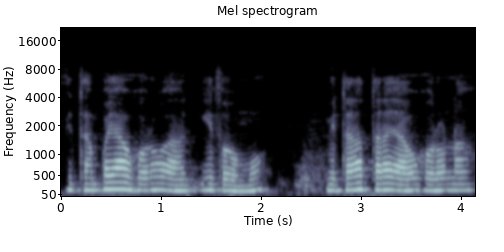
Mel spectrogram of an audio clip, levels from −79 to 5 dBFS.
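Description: Short stalls from late packets occur at 1.25–1.29 s and again at 1.63–1.67 s, each right after "ya ũhoro wa". Both times a packet arrived late and the jitter buffer ran dry, so the receiver held the last sound for about 20 ms and then resumed where it left off. The sound lingers briefly with a faint dip.

A jitter buffer slow-down follows from 2.86 to 3.67 s. The receiver repeated pitch periods to rebuild its reserve, adding about 47 ms and running at 95% speed. The sound is drawn out at unchanged pitch, heard through the call codec's cut-off near 8 kHz.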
